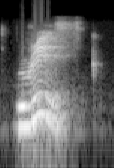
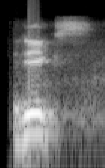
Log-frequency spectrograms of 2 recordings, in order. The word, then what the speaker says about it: risk: Rigs, Risk. rigs, No, you are pronouncing it as risks. No, risk.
